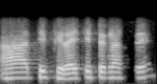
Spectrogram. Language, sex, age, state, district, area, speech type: Marathi, male, 18-30, Maharashtra, Buldhana, urban, conversation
